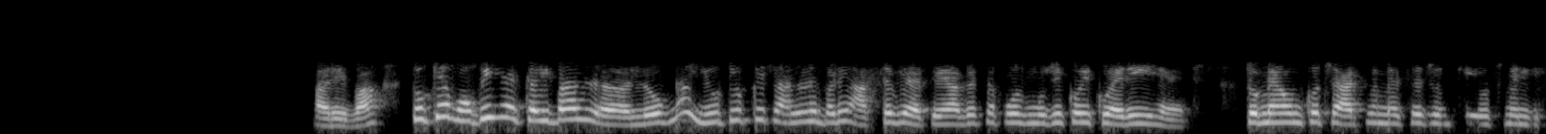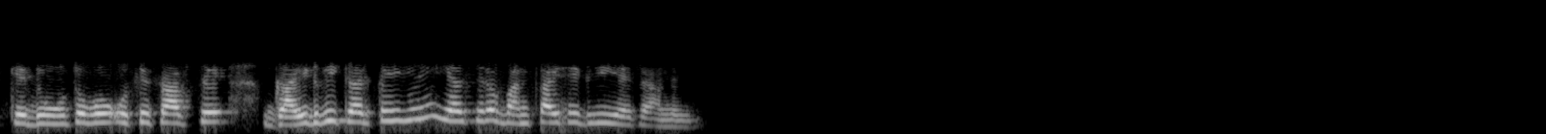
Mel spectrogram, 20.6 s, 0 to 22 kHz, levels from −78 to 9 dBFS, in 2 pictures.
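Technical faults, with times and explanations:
Throughout: G.729 codec. The speech has the rough, slightly synthetic edge of a low-rate speech coder, which fits 8 kbit/s G.729A. The coder rebuilds each short frame from a vocal tract filter, a pitch predictor and a handful of pulses rather than sending the waveform itself. The line band runs only from about 250 Hz to 3.6 kHz, so it sounds thin and boxy, and the coding damage is plainly audible.
10.18 to 10.26 s and 14.04 to 14.10 s: VoIP packet loss concealed by the speech codec. Both times about 40 ms of audio went missing, which fits two lost packets. The decoder filled each gap by repeating its last pitch and filter settings at falling gain, so the speech smears into a brief buzzy tone or coloured noise that fades. Because each frame builds on the one before, the speech stays weak or distorted for a moment after each gap.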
